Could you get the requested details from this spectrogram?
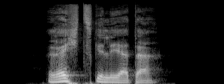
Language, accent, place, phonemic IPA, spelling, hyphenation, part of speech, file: German, Germany, Berlin, /ˈʁɛçt͡sɡəˌleːɐ̯tɐ/, Rechtsgelehrter, Rechts‧ge‧lehr‧ter, noun, De-Rechtsgelehrter.ogg
- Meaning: 1. legal scholar (male or of unspecified gender) 2. inflection of Rechtsgelehrte: strong genitive/dative singular 3. inflection of Rechtsgelehrte: strong genitive plural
